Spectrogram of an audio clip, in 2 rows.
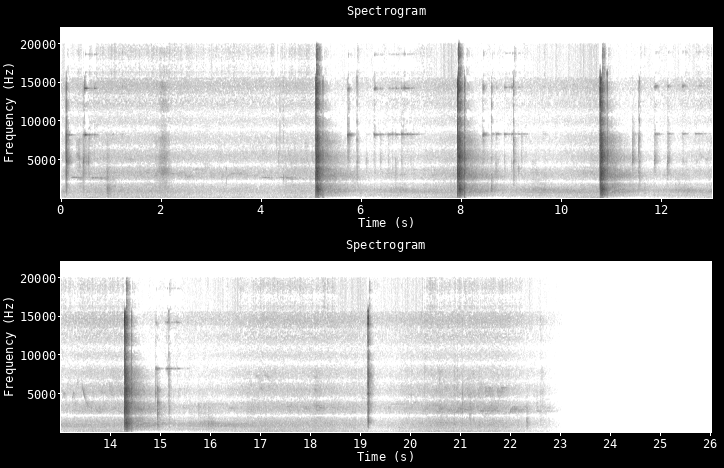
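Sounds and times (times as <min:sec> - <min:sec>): faint clinks: 0:00.0 - 0:01.2, 0:05.6 - 0:07.5, 0:08.4 - 0:09.5, 0:11.4 - 0:13.5
gunshots: 0:05.1 - 0:05.8, 0:07.9 - 0:08.6, 0:10.7 - 0:11.6, 0:14.2 - 0:15.0.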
